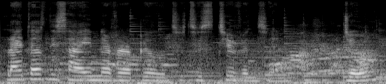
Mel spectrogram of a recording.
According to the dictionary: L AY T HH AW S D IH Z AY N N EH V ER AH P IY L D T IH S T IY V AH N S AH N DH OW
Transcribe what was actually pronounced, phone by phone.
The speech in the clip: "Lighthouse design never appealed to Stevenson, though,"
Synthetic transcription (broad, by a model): L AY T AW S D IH S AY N N EH V ER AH P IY L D T IH S T IY V AH N S AH N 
